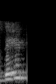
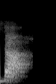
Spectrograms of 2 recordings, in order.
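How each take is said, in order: First: "the" said "dee". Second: "the" said "duh". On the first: Teacher summing up the vowel rule, "the" pronounced "dee". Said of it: "before vowel sounds the". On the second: Teacher summing up the consonant rule, "the" pronounced "duh". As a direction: say "the" with a short open vowel. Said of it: "before consonant sounds the". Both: Shown as a demonstration.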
